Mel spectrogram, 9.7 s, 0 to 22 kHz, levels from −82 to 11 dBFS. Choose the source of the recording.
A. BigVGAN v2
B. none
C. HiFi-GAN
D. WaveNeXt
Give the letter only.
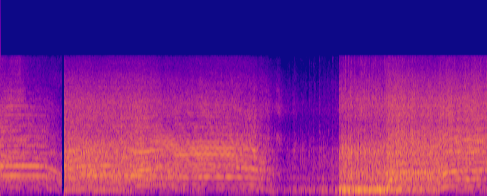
B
